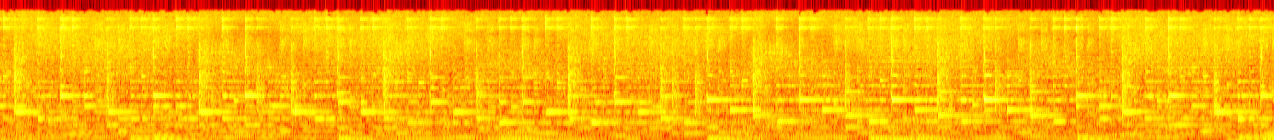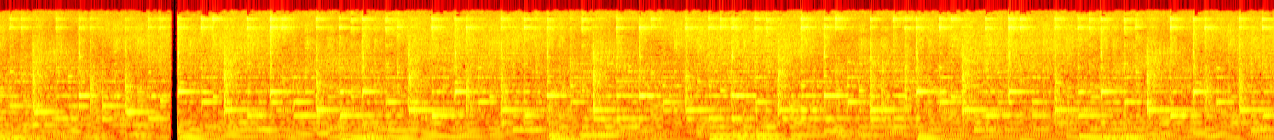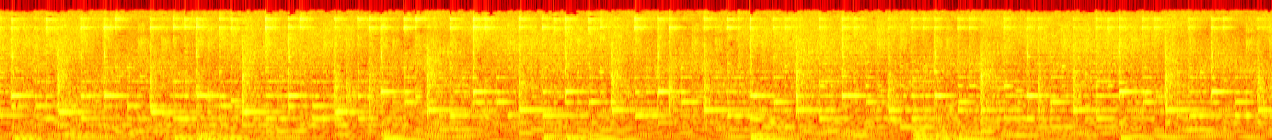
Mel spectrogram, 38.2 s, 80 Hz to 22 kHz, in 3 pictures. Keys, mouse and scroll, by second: 1.6-2.3 typing, 2.6 click, 2.9 Tab, 3.2-4.8 ctrl+middle drag, 4.8 shift+right click, 5.5 shift+a, 9.2 click, 9.7-10.6 typing, 11.7 click, 12.3 s, 14.7 click, 14.8-16.6 typing, 16.2 click, 18.4 click, 18.8-23.7 typing, 20.2 click, 22.1 click, 23.5 click, 25.1 click, 25.5 ctrl+middle click, 26.4-27.3 typing, 30.8 Return, 31.7 s, 32.9 click, 33.2 s, 34.6 click, 34.6-35.5 typing, 36.1 click, 37.0 s, 37.9 click, 38.0 s.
